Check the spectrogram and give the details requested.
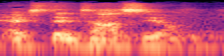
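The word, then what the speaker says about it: XXXTentacion: to arrest of at triple x den toscion that's how extension uh is how you say it um he was the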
